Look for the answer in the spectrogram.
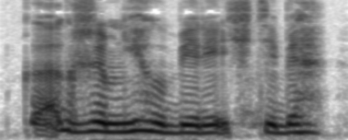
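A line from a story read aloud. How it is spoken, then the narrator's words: Sighing. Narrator (Russian): вздохнул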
